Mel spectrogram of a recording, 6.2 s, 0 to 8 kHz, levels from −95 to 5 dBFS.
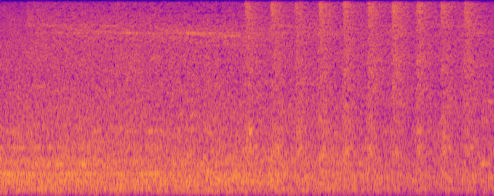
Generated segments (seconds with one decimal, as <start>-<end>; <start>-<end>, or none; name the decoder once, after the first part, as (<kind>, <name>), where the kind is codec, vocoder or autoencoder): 1.9-3.7 (vocoder, Vocos)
